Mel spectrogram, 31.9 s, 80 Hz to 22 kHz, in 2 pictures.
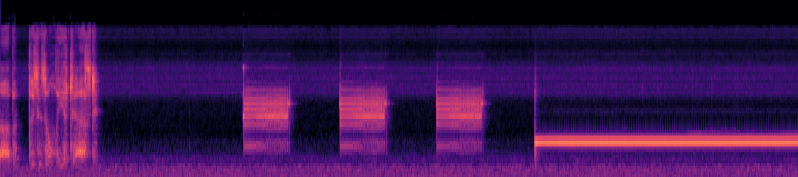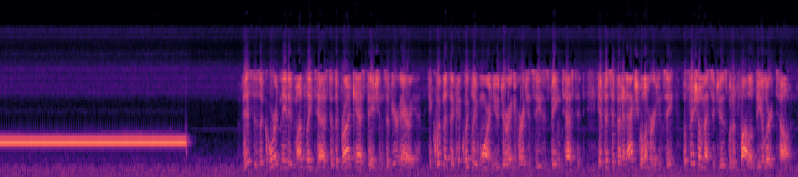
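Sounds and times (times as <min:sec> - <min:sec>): steady two-tone alert signal: 0:04.9 - 0:05.8, 0:06.8 - 0:07.8, 0:08.7 - 0:09.7.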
